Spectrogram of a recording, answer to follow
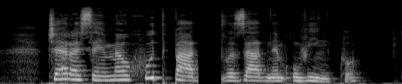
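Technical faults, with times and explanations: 1.98–2.22 s, digital wireless dropout: the receiver lost too much data and muted for about 240 ms, leaving a clean near-silent hole with no noise burst around it.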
